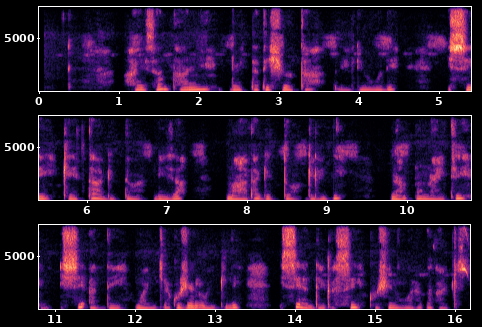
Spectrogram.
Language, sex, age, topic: Gamo, female, 18-24, government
